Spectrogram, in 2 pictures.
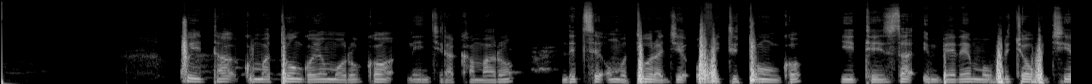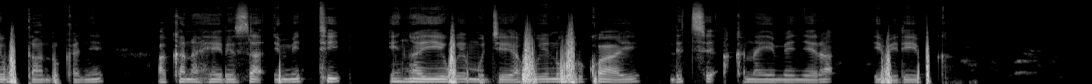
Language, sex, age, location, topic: Kinyarwanda, male, 25-35, Kigali, agriculture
